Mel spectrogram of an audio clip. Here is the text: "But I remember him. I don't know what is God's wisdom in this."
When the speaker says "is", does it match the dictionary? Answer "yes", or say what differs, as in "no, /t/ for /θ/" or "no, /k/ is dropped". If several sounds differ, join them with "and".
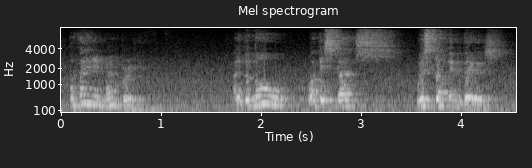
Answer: no, /s/ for /z/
